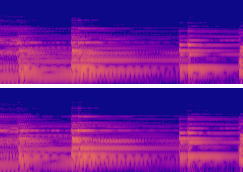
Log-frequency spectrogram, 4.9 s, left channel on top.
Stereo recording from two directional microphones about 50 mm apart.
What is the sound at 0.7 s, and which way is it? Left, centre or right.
Music, centre.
